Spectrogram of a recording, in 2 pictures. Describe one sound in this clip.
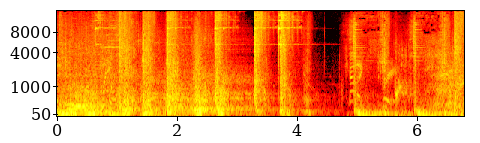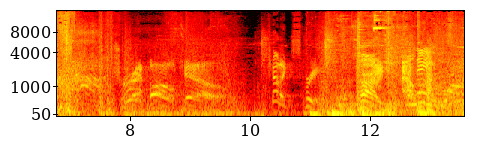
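Sharp magical blasts and weapon hits crackle in quick bursts.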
